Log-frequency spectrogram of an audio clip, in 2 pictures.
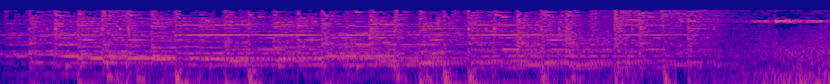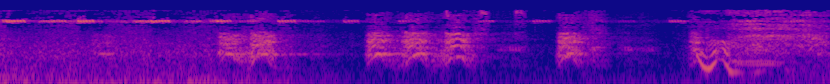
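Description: A dog barks at midnight, with a few sharp barks bunched in the second half over a steady high insect chirring that continues behind.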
